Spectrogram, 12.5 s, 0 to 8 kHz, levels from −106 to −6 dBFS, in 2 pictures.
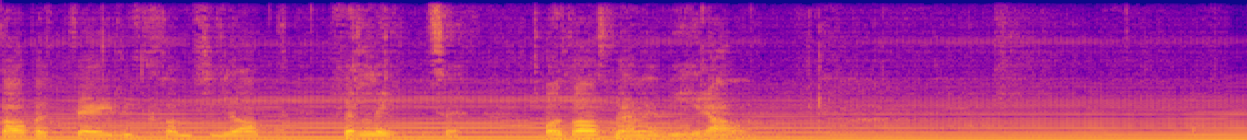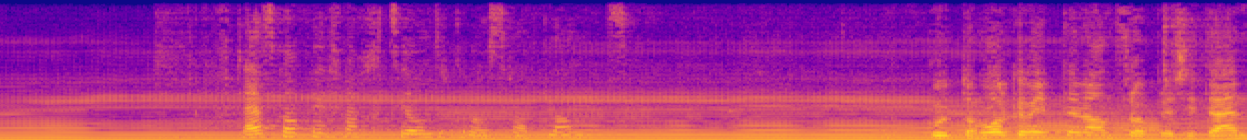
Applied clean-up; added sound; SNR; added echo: none; Musical instrument; 2 dB; reverberation time 0.8 s.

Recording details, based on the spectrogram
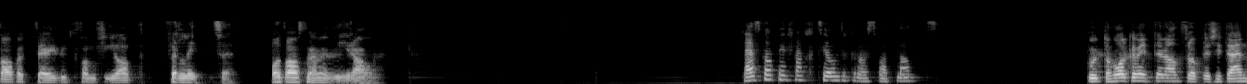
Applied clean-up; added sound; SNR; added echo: neural mask model DeepFilterNet 3.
